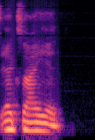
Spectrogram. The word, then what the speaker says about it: Xin: How do you pronounce Xin? Is it XI? It's XIN.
